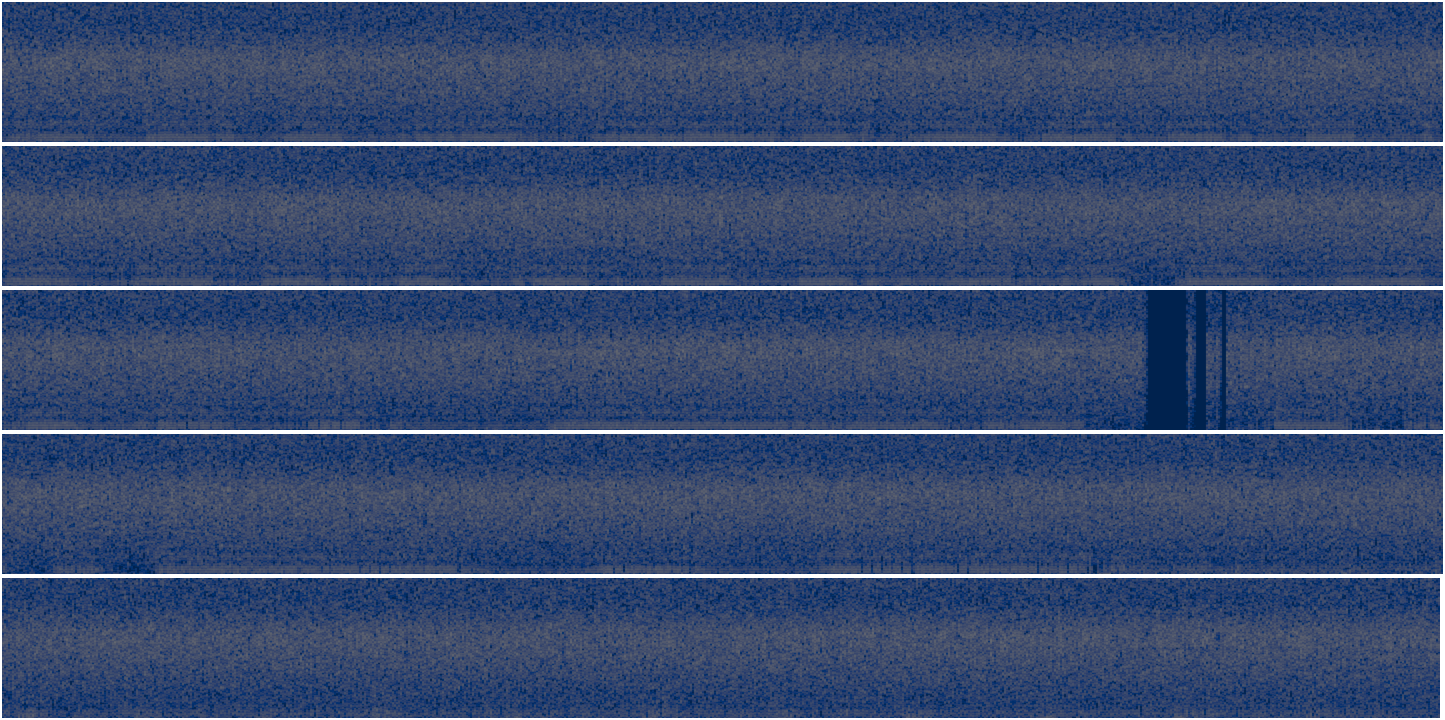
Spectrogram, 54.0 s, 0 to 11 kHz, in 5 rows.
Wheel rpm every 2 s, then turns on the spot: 0, 0, 0, 0, 0, 0, 0, 0, 0, 0, 0, 0, 0, 0, 0, 0, 0, 0, 0, 0, 0, 0, 0, 0, 0, 0, 0.
none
